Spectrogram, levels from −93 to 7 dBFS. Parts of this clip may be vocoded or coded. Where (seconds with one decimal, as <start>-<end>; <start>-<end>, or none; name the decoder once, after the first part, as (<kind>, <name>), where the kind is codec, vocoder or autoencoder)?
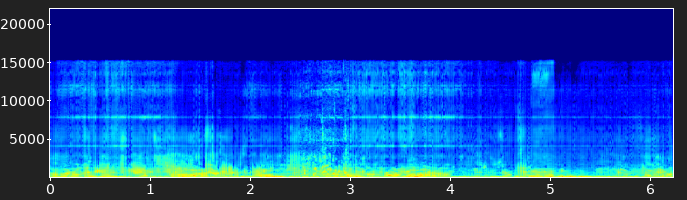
0.0-2.5 (vocoder, BigVGAN v2); 3.0-6.2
